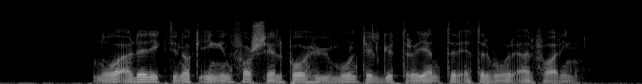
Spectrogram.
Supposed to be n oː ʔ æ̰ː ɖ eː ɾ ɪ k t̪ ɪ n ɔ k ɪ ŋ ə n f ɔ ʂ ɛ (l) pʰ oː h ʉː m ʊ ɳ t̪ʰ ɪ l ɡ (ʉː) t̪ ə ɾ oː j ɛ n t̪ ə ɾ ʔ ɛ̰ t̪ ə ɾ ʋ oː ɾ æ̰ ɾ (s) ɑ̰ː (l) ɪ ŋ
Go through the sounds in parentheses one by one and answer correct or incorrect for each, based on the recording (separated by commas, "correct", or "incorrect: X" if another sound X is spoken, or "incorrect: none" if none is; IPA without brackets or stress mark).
correct, incorrect: ʉ, incorrect: f, incorrect: ɾ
